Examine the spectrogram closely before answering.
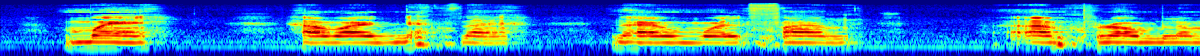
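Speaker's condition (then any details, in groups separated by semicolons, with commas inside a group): Motor neuron disease; bulbar involvement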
